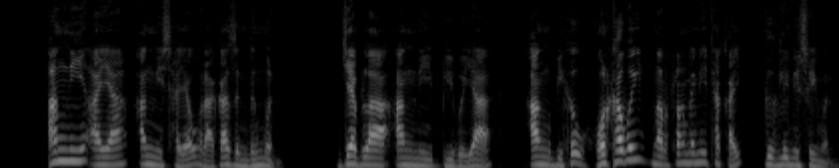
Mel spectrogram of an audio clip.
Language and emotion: Bodo, angry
